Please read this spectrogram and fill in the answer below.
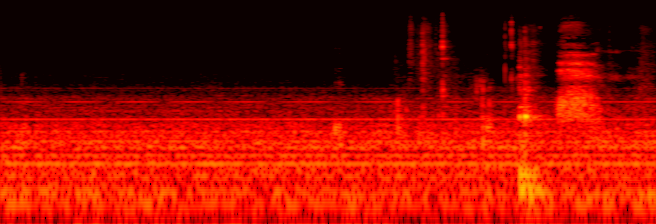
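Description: Person drinking water from a plastic water bottle: quiet swallowing over a steady low hum, with a few small clicks, a sharp knock about five seconds in, and a short breathy sound just after it.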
